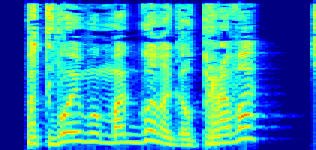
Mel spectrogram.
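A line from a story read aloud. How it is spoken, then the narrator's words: Angry address. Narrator (Russian): сердито обратился Гарри к портрету Корнелиуса Фаджа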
